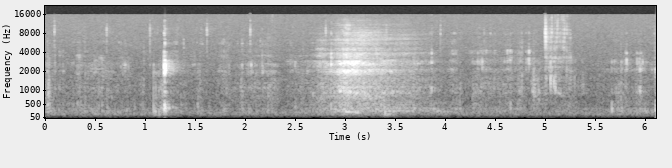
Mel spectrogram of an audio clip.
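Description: Close-miked chewing of a mouthful of crunchy Popeyes fried chicken sandwich: wet mouth sounds and scattered smacking clicks, with a louder noisy swell about halfway through.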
